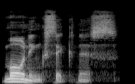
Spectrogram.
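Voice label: "morning sickness", British English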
